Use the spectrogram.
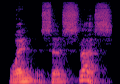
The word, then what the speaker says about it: Wenceslas: get 30 different pronunciations no one seems to know how to pronounce wenceslaus or wenceslas as it is written in most of our hymnals there are actually more than 30 possible pronunciations but the most common in english is when sir slus the good news is with more than 30 possibilities you can't really go wrong just say it confidently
